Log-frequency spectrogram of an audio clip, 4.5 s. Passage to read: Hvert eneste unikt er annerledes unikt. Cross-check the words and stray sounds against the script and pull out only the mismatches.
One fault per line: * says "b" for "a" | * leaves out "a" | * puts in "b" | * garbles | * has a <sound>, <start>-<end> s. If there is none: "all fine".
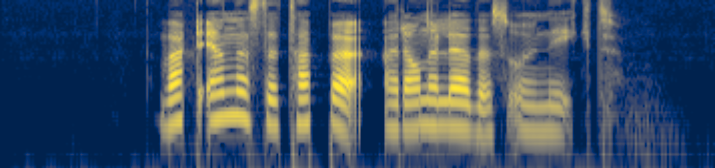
* has a dropout, 1.1-1.2 s
* says "teppe" for "unikt"
* puts in "og"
